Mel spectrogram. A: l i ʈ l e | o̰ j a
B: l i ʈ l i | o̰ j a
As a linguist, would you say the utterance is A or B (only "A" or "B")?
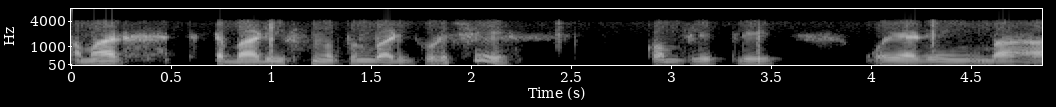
B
